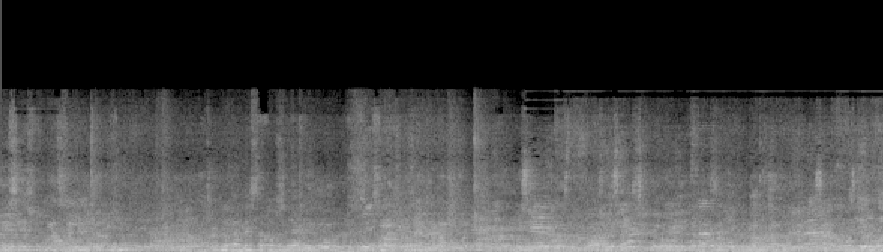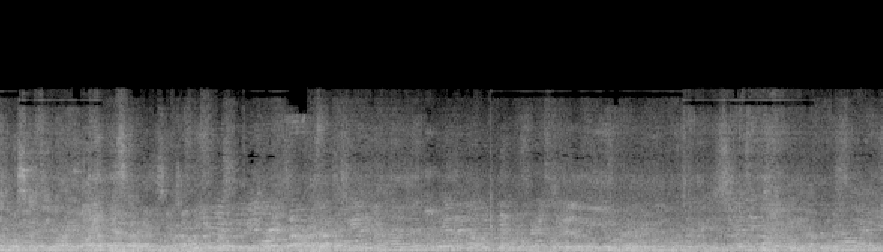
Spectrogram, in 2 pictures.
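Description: Several men talk at once in an echoing room.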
